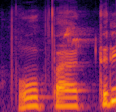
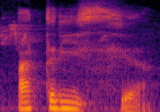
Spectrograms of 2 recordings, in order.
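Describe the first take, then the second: First: "Patrícia" called high, TRÍ stretched long; calling the name. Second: Said in the usual way. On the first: Shown as a demonstration. Teacher calls Patrícia to find the tonic syllable, calling with long TRÍ. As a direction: hail "Patrícia", dragging out TRÍ. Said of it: "Chama a palavrinha". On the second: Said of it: "A palavra Patrícia".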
